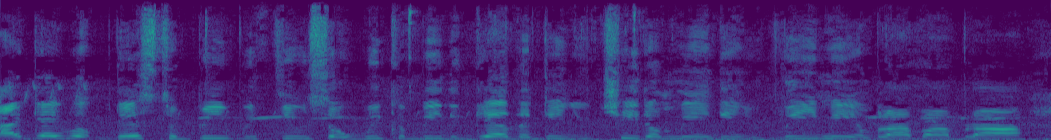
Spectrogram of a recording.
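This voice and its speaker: A woman with a North Carolina accent at a fairly quick pace. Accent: Southern US, North Carolina. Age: 60s. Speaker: podcast co-host. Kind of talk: casual chat.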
